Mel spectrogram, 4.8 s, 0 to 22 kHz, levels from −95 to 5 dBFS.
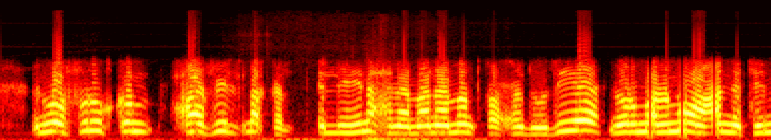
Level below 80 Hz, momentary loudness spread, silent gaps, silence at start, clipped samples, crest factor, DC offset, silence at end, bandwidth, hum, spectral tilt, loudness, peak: -42 dBFS; 8 LU; none; 0.2 s; under 0.1%; 12 dB; under 0.1%; 0 s; 6.2 kHz; none; -7.5 dB/octave; -12 LUFS; 0 dBFS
